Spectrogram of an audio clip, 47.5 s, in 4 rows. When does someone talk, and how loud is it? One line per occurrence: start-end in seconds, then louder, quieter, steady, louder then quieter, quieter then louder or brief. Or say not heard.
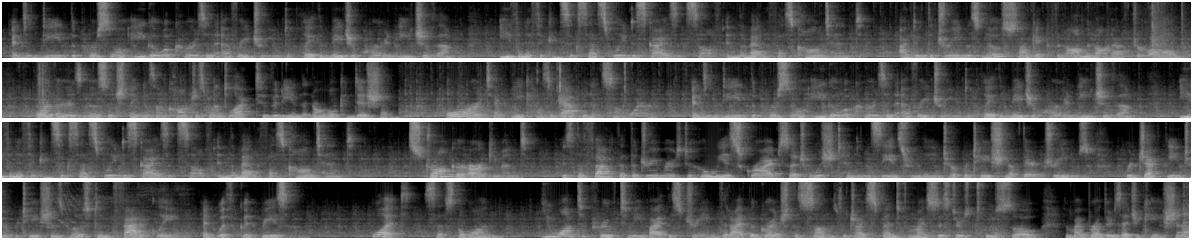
0.1-47.5 steady.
